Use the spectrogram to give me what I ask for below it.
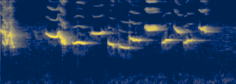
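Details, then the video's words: Oriental magpie-robin in full emotional song, meant to provoke other birds: a rapid string of clear whistled notes, each sliding or dipping, opening with a harsh rasp, delivered almost without pause. "Pancingan Kacer Gacor Full Emosi"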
